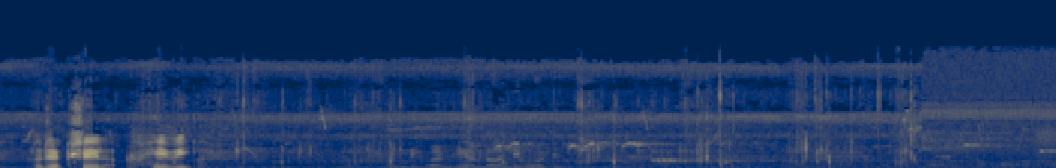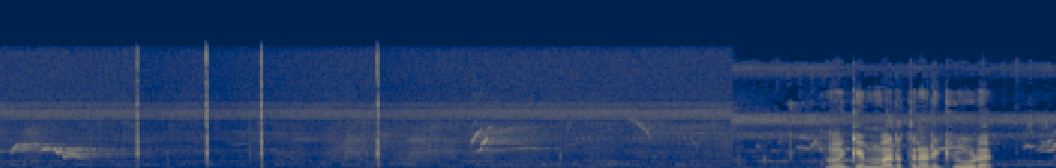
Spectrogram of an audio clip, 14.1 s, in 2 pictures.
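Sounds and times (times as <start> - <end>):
bird chirps: 1.5 - 14.0
sharp clicks: 7.9 - 8.9.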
